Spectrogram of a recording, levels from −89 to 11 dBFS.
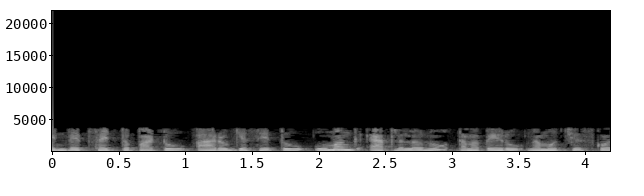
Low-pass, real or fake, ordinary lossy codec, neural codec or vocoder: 3.6 kHz; real; none; none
